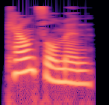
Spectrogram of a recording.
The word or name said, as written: councilmen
